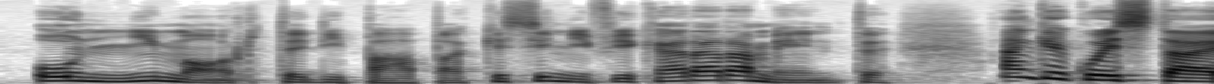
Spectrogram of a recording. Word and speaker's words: papa: E quindi possiamo dire Giovanni va al cinema ogni morte di papa. Raramente. Attenzione all'accento. Papa, non papà, ok?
